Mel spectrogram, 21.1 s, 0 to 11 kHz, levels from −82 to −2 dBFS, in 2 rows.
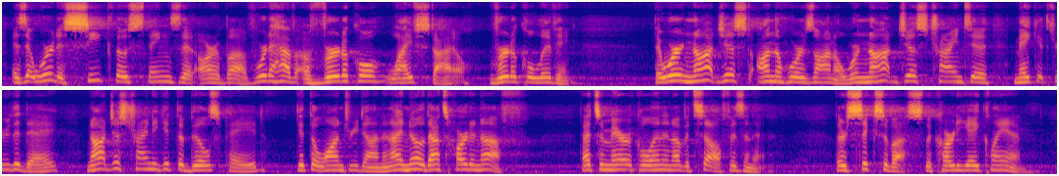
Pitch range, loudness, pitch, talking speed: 165-200 Hz, -22 LUFS, 185 Hz, 195 wpm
